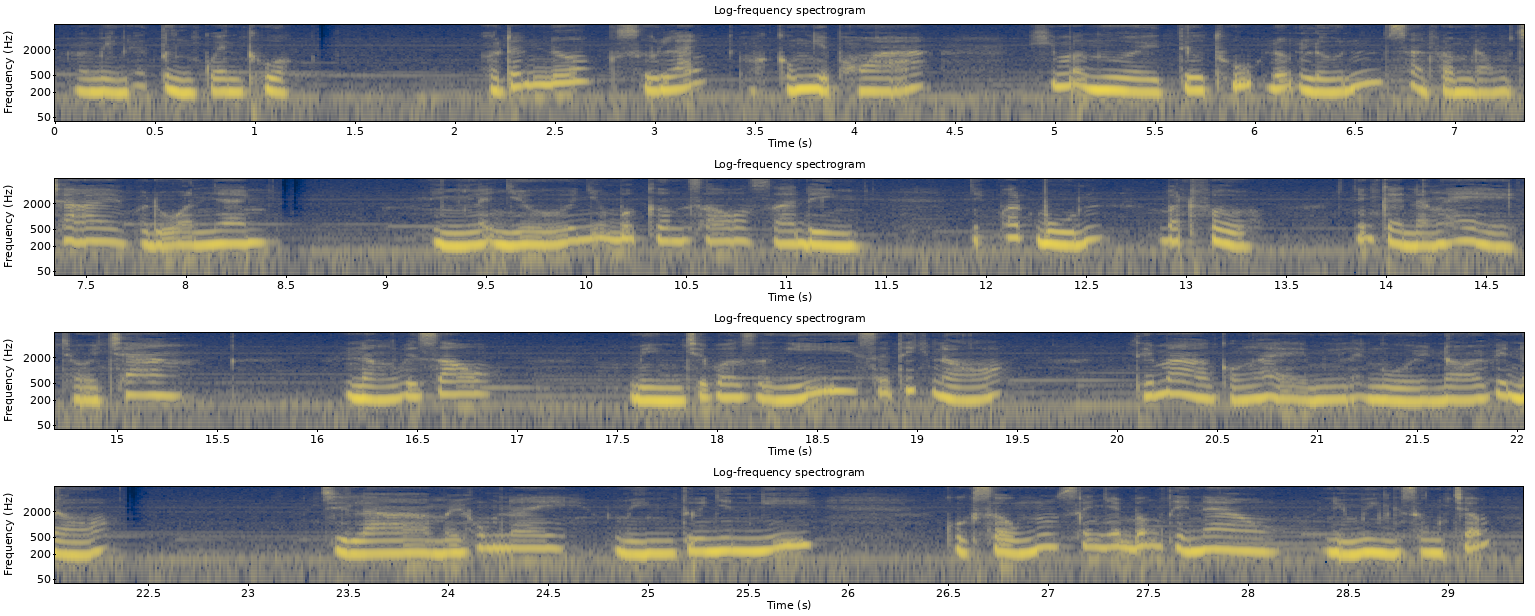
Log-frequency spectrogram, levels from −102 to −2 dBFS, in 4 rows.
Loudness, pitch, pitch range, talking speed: -23 LUFS, 225 Hz, 205-260 Hz, 185 wpm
